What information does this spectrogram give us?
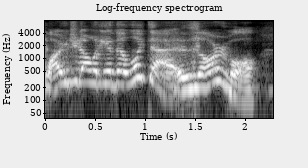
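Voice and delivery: high, fast, horrified quote of the doctor; mock alarmed doctor. Doctor horrified by the wound, high and fast. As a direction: ham up the doctor's horror, high and quick. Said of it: "He's like".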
